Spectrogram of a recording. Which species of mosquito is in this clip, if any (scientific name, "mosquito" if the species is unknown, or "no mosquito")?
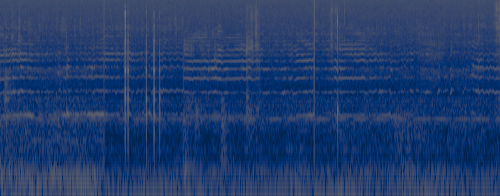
Culex quinquefasciatus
